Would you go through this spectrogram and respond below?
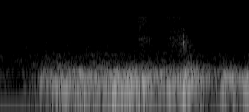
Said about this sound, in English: Your background is loud. Man, I can't help it. It's thunder. Is it really? It's thunder, yeah. You know, I love the thunder.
